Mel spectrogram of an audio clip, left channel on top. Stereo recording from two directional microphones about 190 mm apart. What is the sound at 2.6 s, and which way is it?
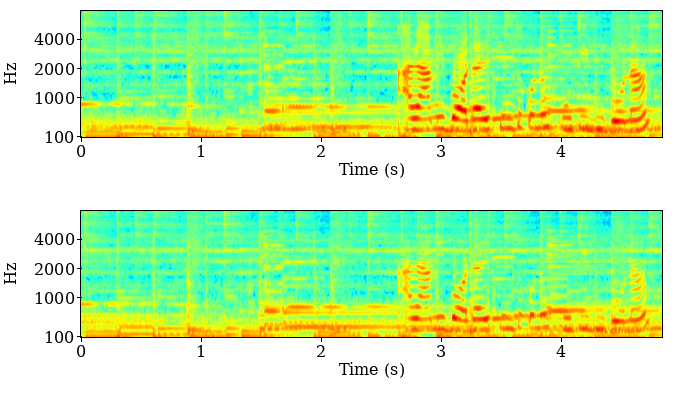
Speech, 30° left (ahead or behind).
